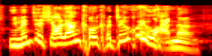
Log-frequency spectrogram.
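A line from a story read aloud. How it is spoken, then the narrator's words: Laughing heartily. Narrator (Chinese): 司机大笑的对着妹子说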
